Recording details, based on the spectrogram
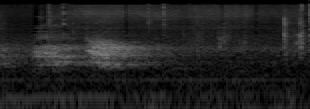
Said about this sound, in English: The dogs are really going at it.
